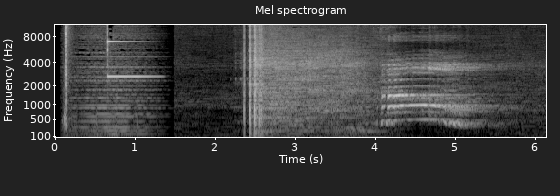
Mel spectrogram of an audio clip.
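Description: Short intro jingle of chime-like sound effects: a ringing ding about half a second in, a sharp struck hit with ringing about two and a half seconds in, then a wavering tone that fades out.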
